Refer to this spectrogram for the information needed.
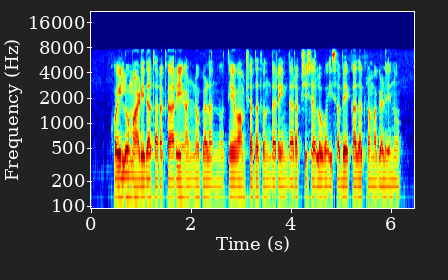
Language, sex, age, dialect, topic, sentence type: Kannada, male, 25-30, Coastal/Dakshin, agriculture, question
